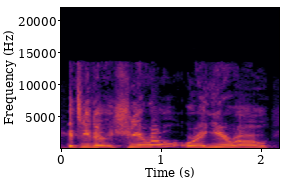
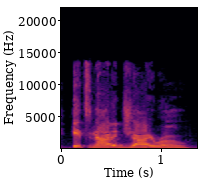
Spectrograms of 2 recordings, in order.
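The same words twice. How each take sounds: First: Gyro said YEE-ro and then ZHEE-ro; right pronunciation. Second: Gyro as JYE-ro, like a gyroscope; wrong pronunciation. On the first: Host insisting to his co-host: gyro as YEE-ro or ZHEE-ro. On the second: Host mocking the common error: gyro as JYE-ro. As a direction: say gyro with a hard J and long eye. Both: Shown as a demonstration.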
